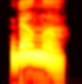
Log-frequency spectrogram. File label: "ಧೂಮ", Kannada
